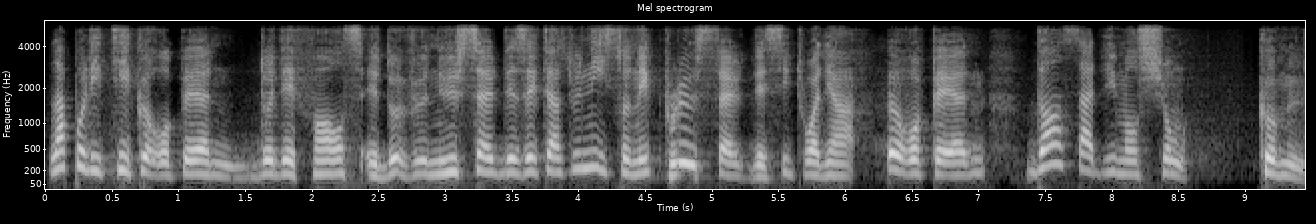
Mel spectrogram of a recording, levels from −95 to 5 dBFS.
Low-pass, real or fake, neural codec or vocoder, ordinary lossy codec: 5.4 kHz; fake; codec, 16 kHz, 0.5 kbps, X-Codec, HuBERT features, trained on LibriSpeech; none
